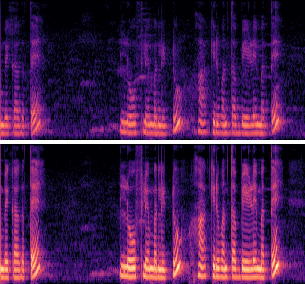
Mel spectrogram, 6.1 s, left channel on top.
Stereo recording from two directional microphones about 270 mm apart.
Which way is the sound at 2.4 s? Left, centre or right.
Right.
